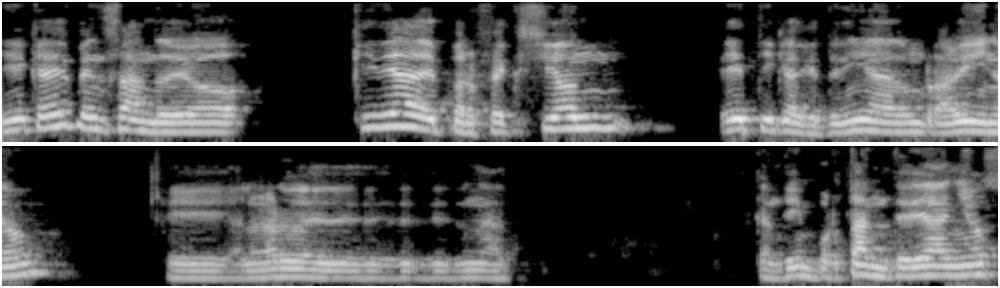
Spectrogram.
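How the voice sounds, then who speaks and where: Speaking with a Rioplatense accent, a man uses a fairly high pitch and lively intonation. He keeps a moderate pace with long, frequent pauses. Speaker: podcast host. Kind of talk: casual chat.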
